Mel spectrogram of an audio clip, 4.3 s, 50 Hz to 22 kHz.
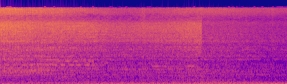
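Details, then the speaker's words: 2011 Chevy Traverse 3.6L with code P0008 and check-engine light, cold start after sitting all weekend: fast uneven metallic valvetrain rattle fading as oil arrives, timing suspected, not confirmed; rattle after cold start. "oh yeah made a pretty good noise there you guys just from a little bit of luck oil right away so it got up into the valve train you can hear it rattling"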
